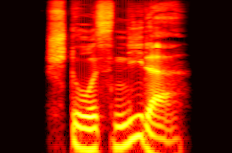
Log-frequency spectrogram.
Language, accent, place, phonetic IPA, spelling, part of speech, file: German, Germany, Berlin, [ˌʃtoːs ˈniːdɐ], stoß nieder, verb, De-stoß nieder.ogg
- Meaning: singular imperative of niederstoßen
